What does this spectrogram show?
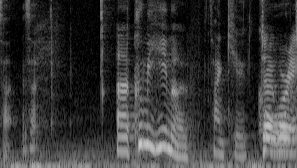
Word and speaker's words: Kumihimo: Kumihimo. Thank you. Don't worry, it's taken me months to get that one out. I was going the Camino, the Kamikaze, Kumihimo finally clicked.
